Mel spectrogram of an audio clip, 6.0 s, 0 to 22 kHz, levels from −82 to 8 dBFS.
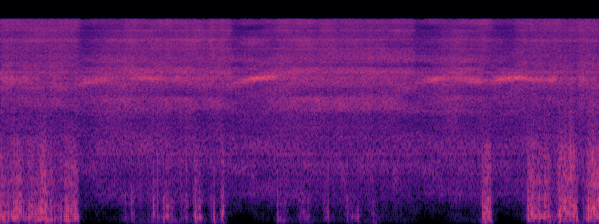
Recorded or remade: remade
